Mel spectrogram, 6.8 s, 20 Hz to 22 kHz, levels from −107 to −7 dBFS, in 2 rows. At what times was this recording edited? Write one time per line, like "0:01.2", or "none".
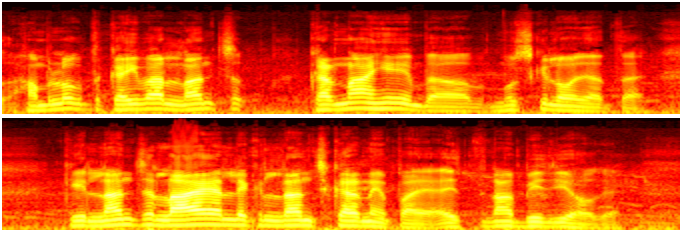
none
